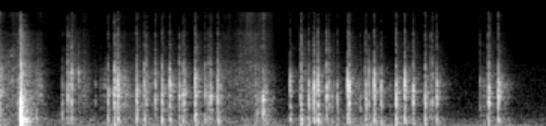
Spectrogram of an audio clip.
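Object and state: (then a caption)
Cardboard box tapped with fingernails. Long pink acrylic nails tap and scratch the top of a flat, hollow, pink-and-white printed cardboard box from a BH Cosmetics Carnival makeup brush set lying on a table. The result is a quick series of short, dry taps mixed with soft scratchy rustles, with one sharper tap at the start and bursts separated by brief pauses.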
